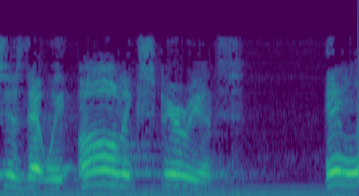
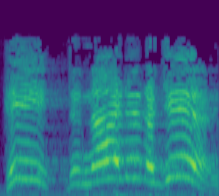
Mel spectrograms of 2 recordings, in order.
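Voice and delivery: ordinary delivery

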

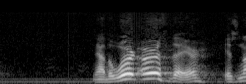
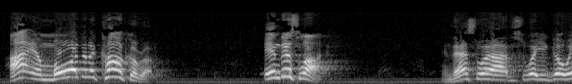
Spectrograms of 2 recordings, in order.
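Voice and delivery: loud, rising warfare prayer, pushed higher; preaching at full force; 5 semitones higher, 4 dB louder than usual. Acted. Preacher to the congregation, praying warfare at full force. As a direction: declare victory like a battle cry.

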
